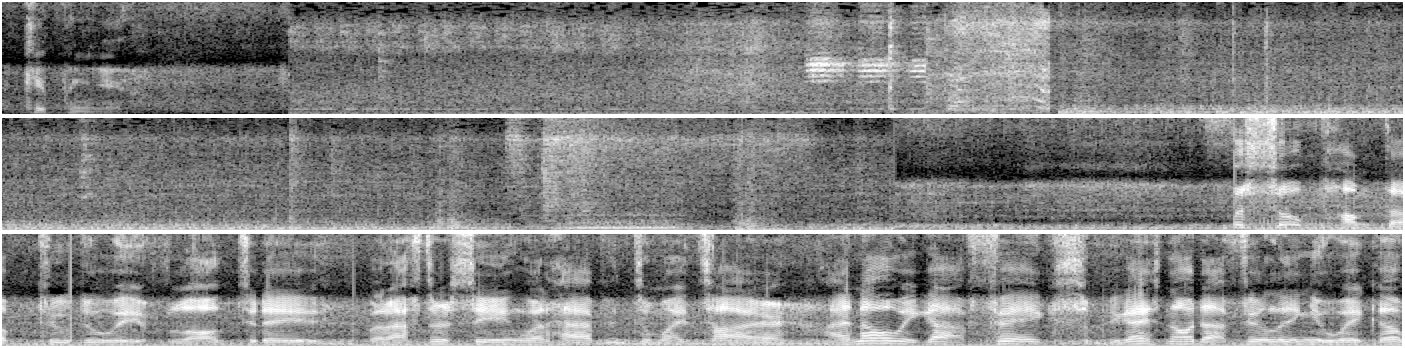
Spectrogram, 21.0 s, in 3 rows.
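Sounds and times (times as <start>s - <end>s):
motorcycle engine idling: 1.4s - 3.4s, 5.7s - 9.2s, 11.5s - 19.1s.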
